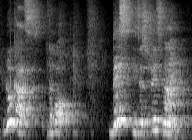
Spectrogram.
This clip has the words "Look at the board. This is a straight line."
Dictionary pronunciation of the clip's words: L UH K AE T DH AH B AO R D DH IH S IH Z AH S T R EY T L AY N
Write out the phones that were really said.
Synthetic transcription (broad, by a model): L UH K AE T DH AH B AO L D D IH S IH Z AH S T R EY T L AY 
